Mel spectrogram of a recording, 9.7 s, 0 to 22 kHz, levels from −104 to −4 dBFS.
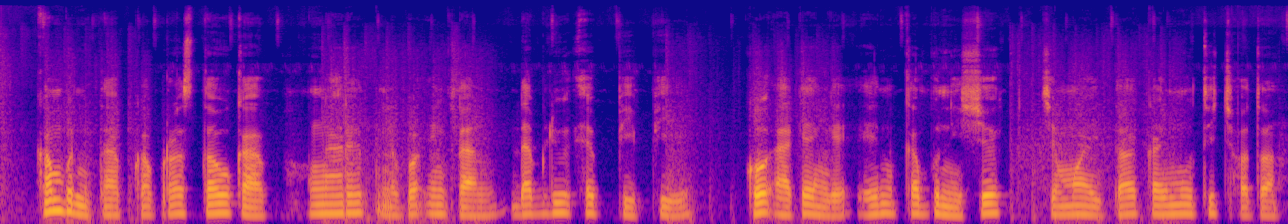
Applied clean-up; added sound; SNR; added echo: neural mask model RNNoise.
